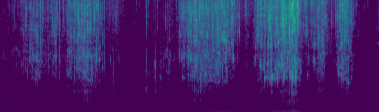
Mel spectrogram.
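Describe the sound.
Soft water trickles and splashes as a lying child is washed while feverish. The sound comes in several gentle pouring bursts separated by brief quiet gaps.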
